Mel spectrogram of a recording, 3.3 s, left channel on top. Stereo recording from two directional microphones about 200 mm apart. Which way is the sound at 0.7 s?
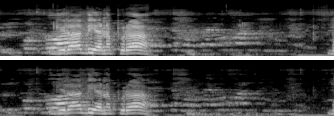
20° right (ahead or behind).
